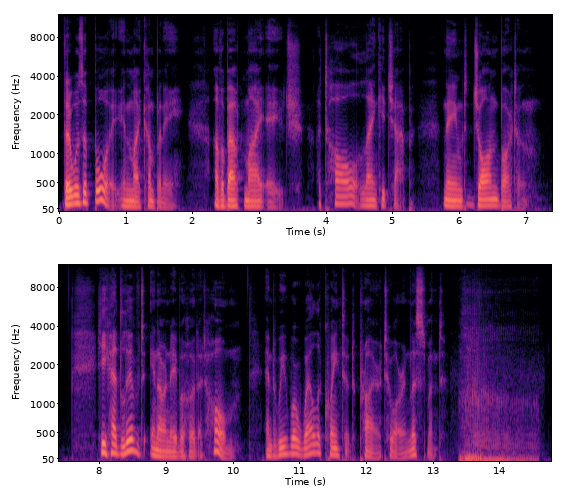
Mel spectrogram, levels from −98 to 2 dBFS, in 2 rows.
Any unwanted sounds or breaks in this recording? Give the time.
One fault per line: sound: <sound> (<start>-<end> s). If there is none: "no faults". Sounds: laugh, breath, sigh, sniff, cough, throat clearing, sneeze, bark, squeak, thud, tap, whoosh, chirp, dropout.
sound: breath (13.4-14.6 s)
